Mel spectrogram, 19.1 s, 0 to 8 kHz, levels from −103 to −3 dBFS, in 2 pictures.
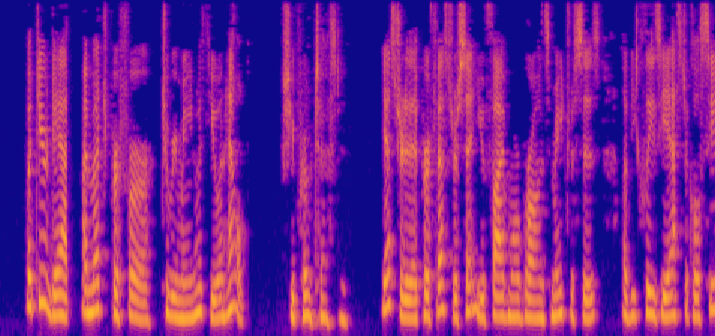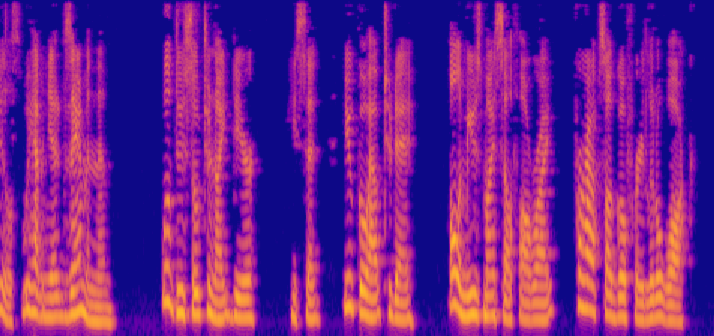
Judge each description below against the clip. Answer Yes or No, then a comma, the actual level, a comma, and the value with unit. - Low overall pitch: No, medium, 180 Hz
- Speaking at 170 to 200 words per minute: Yes, average, 180 wpm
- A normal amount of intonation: Yes, average, 4.2 semitones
